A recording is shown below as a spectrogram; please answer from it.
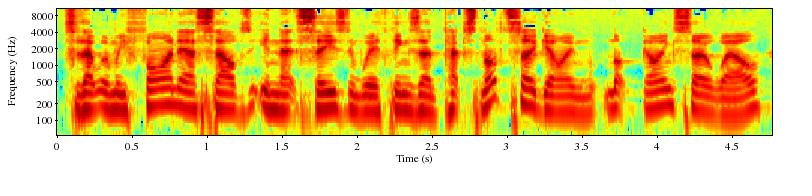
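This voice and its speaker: A man preaches a sermon with a croaky, slightly sniffly voice. He talks earnestly and haltingly, circling back and restarting his phrases. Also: on the high side, a bit bright. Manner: earnest, repetitive, halting with many fillers and restarts. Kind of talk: church sermon with opening prayer.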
